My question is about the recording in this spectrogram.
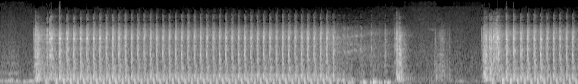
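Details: Honda dirt bike, hard to start especially early in the morning, fuel on, no throttle given; rapid cranking bursts about three per second that cut out without catching, then crank again; trying the kill switch is suggested; cause not confirmed.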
